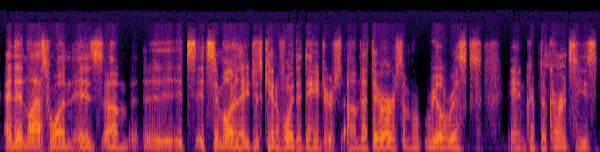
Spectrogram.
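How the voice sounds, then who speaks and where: A man speaking as an expert interview guest, giving conversational market analysis in a halting way, often repeating and restarting words as he thinks. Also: fairly low pitch, steady tone, darkish tone, no room sound.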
